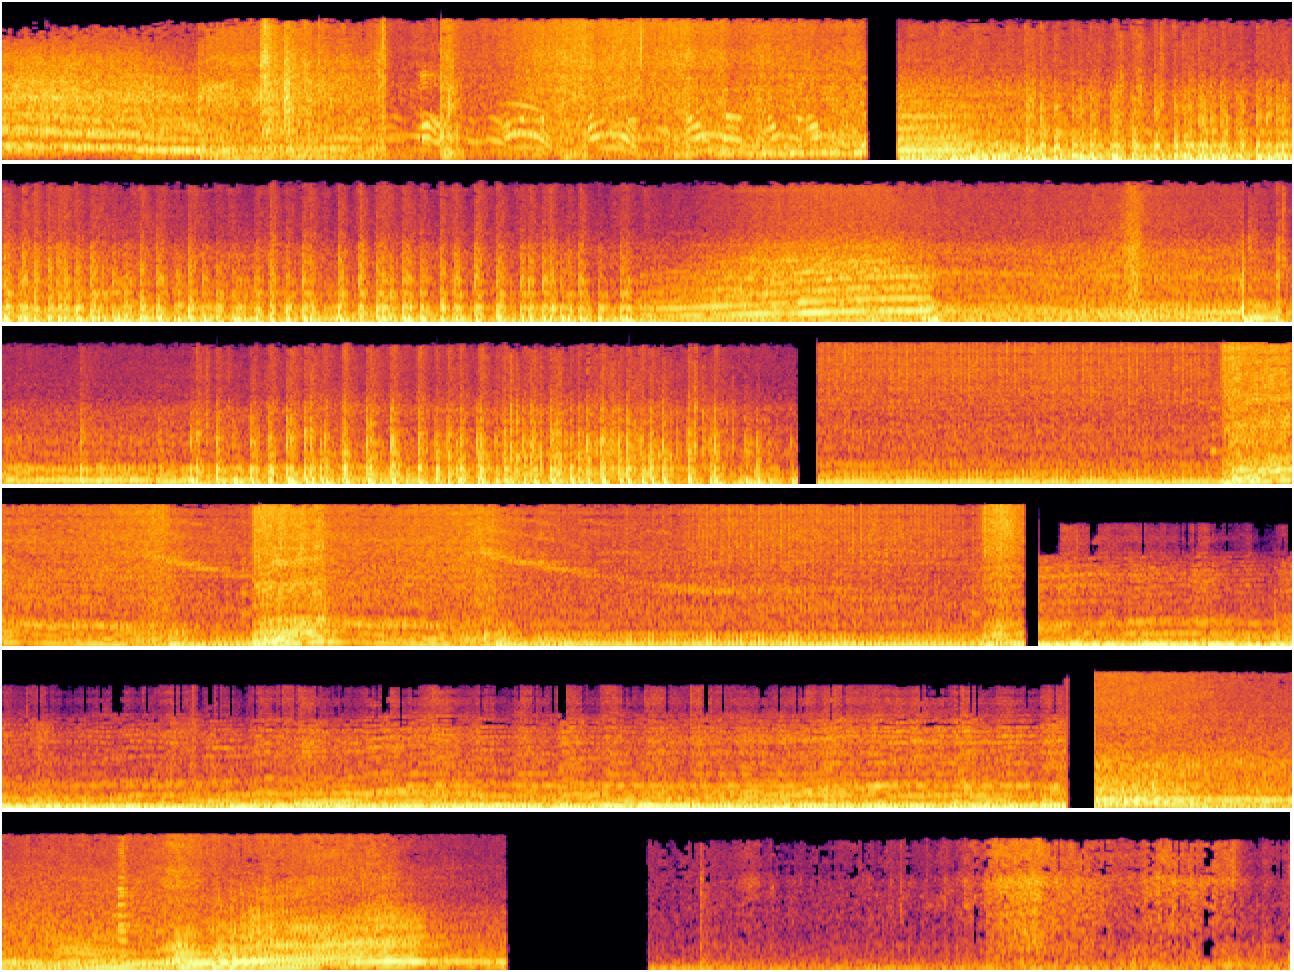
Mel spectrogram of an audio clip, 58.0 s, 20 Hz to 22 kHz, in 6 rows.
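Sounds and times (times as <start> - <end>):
vehicles passing fast: 3.8 - 36.8, 46.9 - 52.2
car engine revving: 5.7 - 23.6, 24.9 - 36.8, 46.9 - 52.2.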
